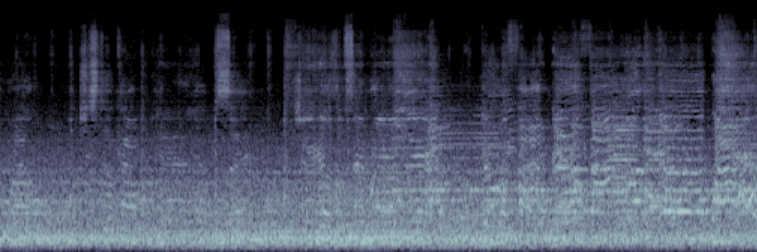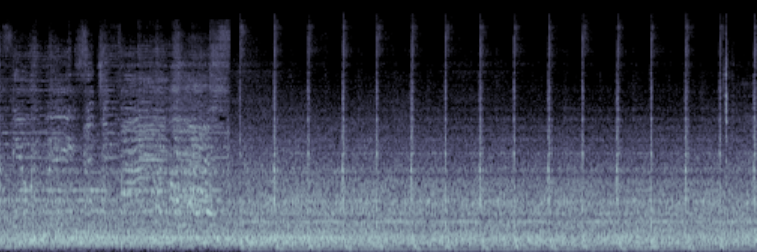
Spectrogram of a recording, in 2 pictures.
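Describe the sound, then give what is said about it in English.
Continuous road roar of a car driving on a busy freeway while being passed by traffic on the right, with a steady, loud rumble of tires and engine and a rhythmic series of faint ticks in the later half. “But I'm in front of a box truck that is not going fast, and I'm getting passed at such a rate on the right here that I can't get around it.”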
